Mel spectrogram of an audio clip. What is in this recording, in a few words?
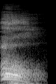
orc hit; wesnoth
